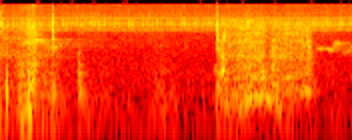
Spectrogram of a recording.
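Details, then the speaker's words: VCR after repeated drop tests, eject not working: a few quiet clicks then a brief soft motor whirr as the tape mechanism spins up on power-on, normal power-on mechanism sound. "but it turned it powers on very very surprisingly I mean you can hear it go on"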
